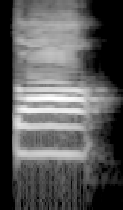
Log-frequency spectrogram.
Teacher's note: জিহ্বার আগা, উপরের দুই দাঁতের গোড়ায় লাগিয়ে একটু মোটা আওয়াজে এক আলিফ টানিয়ে উচ্চারণ করেছি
